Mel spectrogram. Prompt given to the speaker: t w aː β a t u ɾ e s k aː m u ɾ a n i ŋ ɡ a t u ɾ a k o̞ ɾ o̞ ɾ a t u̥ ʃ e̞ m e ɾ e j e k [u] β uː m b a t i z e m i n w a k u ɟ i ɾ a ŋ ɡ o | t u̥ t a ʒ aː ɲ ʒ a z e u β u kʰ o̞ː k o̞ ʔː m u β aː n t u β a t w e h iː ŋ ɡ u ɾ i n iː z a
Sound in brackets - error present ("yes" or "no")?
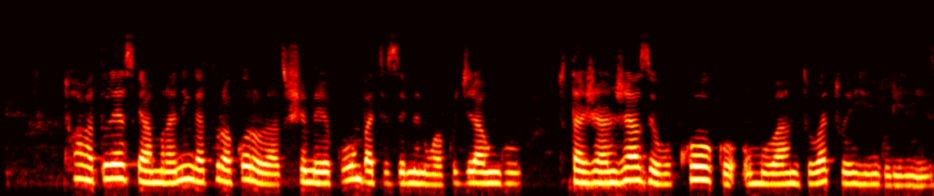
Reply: no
